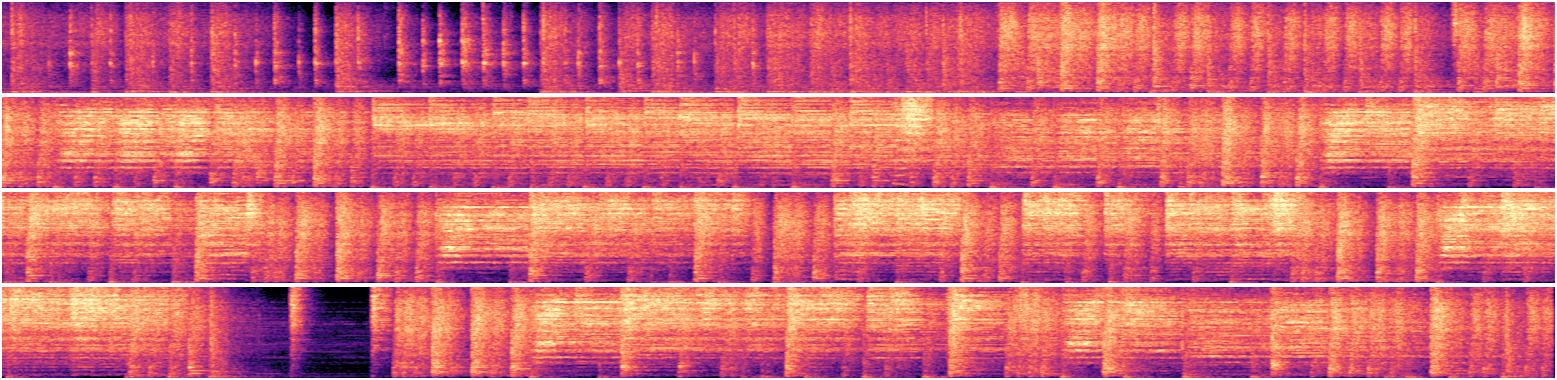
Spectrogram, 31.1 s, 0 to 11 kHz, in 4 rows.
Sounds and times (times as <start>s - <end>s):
Drum: 0.0s - 31.0s
Drum kit: 0.0s - 31.0s.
